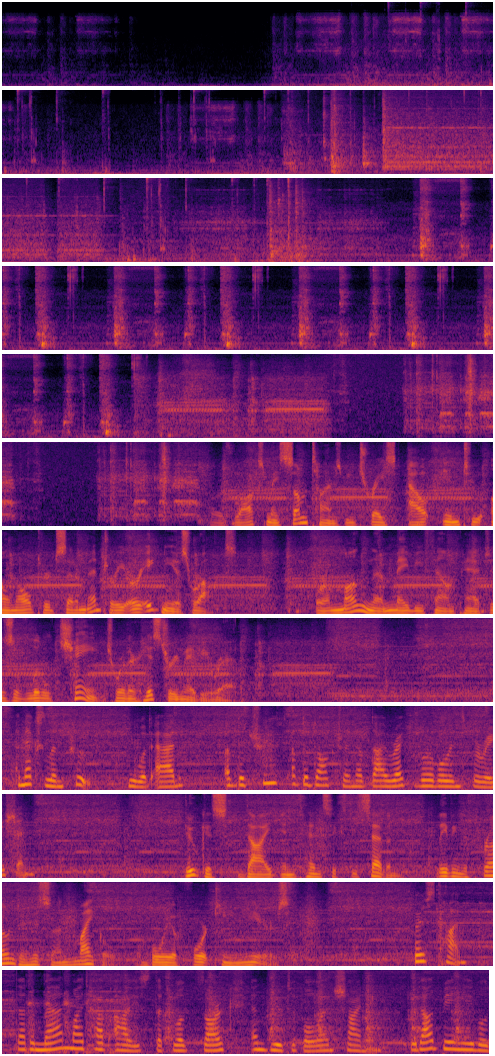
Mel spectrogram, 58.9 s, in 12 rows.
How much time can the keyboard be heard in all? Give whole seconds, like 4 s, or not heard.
9 s.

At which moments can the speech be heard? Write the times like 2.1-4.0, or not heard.
26.6-31.9, 32.6-36.9, 39.4-44.6, 46.0-52.0, 53.2-58.8.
